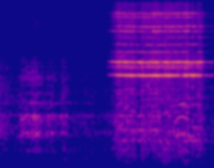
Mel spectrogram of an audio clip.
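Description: A referee's whistle gives one steady, high blast of about a second, starting about a second in.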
